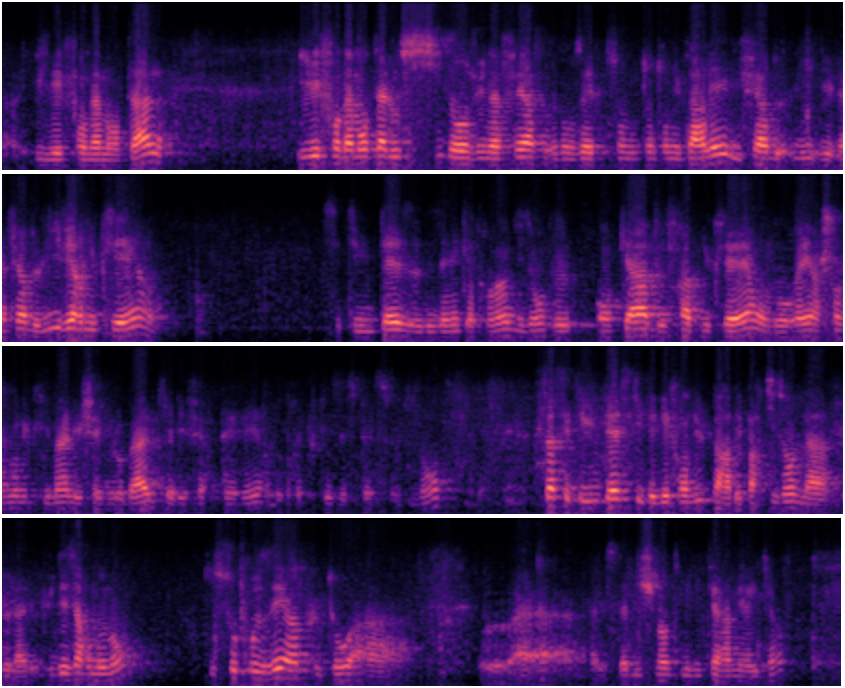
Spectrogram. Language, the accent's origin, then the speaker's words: French; France; je suis français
